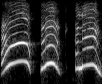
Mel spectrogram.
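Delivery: thrilled. Trying to go live on Facebook and Zoom, greeting everyone: excited. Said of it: "so excited".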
